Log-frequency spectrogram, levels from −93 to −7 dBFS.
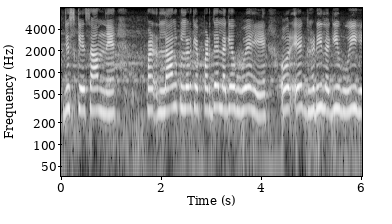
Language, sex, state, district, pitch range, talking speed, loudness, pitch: Hindi, female, Uttar Pradesh, Saharanpur, 285-315 Hz, 160 wpm, -15 LUFS, 305 Hz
